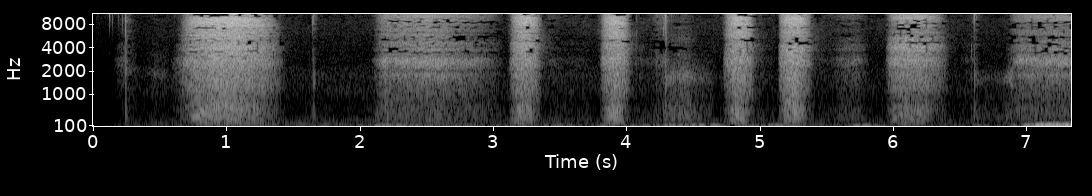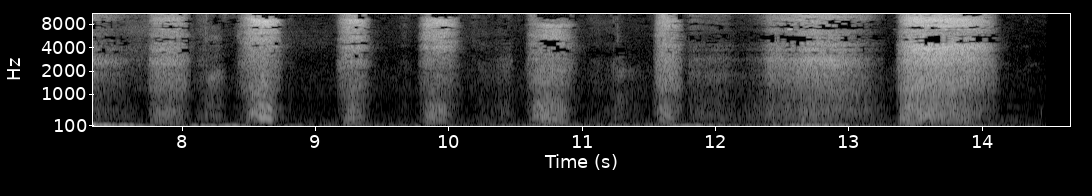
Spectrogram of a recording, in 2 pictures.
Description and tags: Recording of someone sniffing\ breathing in through their nose.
